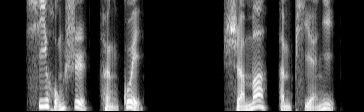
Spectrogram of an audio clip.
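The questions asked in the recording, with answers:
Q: 什么很便宜?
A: 黄瓜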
